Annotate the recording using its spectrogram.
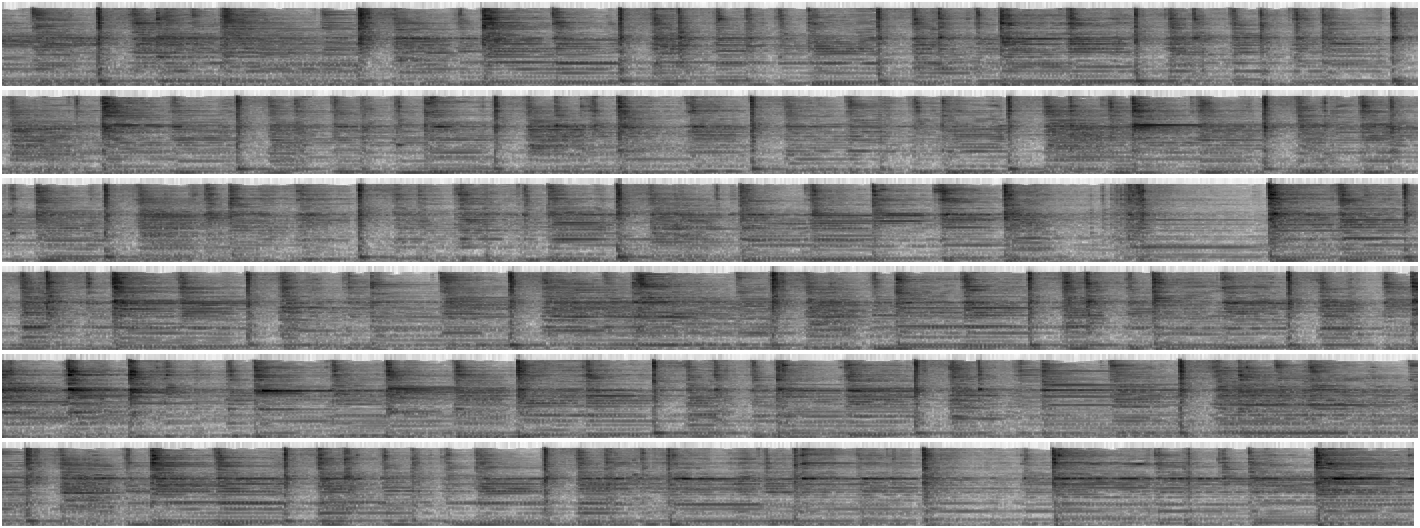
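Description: Solo cutaway acoustic guitar played fingerstyle: a steady, dense run of picked notes and chords with frequent sharp string attacks, broken by a very short gap about halfway through.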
